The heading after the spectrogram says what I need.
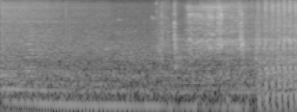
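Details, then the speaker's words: Old Yamaha Vixion with idle trouble and a starter problem traced to the starter button, button cleaned/worked; engine catches after cranking and settles into a low steady putter; normal engine start. "ternyata bisa deh nah dan untuk motornya"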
